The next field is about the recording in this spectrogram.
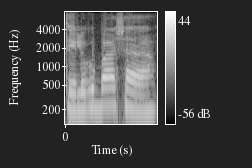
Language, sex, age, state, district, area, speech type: Telugu, male, 60+, Andhra Pradesh, East Godavari, rural, spontaneous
